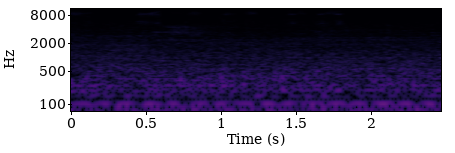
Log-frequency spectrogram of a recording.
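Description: Faint squeaking and scratching of a marker pen writing on a whiteboard in short strokes, over a low steady room hum.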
